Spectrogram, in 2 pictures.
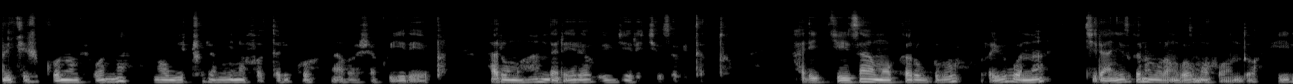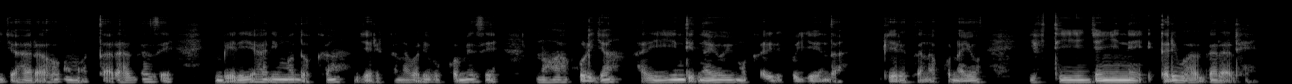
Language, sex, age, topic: Kinyarwanda, male, 18-24, government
